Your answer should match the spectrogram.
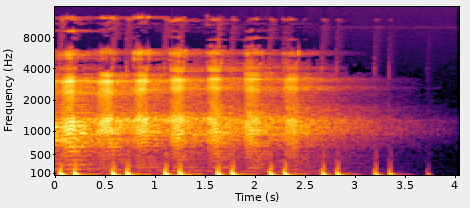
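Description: Heartbeat sound effect: paired low thumps about twice a second over a droning hum. Both fade away and stop shortly before the end.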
